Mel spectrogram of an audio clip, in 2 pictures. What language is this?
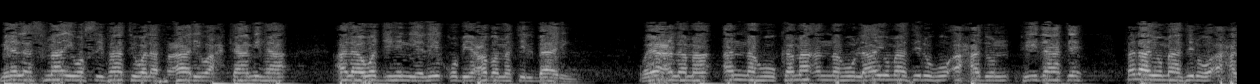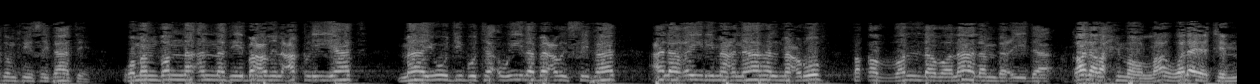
Arabic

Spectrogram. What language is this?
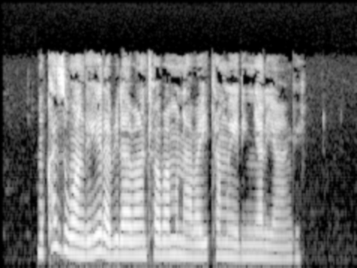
Ganda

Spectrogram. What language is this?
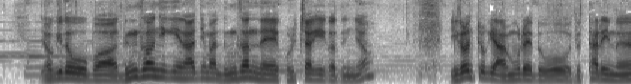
Korean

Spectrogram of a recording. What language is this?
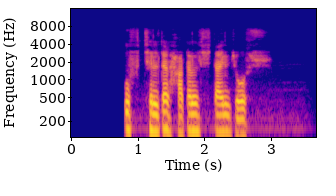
Bangla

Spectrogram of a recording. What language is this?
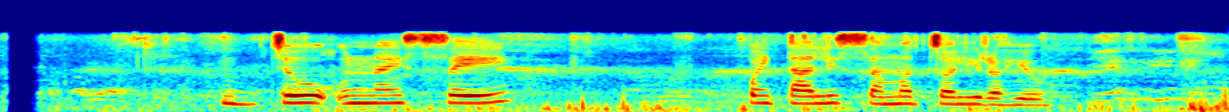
Nepali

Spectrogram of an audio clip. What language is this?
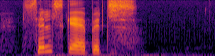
Danish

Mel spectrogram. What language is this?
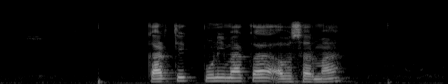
Nepali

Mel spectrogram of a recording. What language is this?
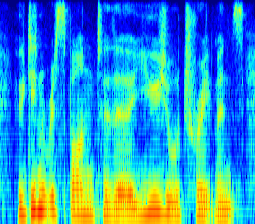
English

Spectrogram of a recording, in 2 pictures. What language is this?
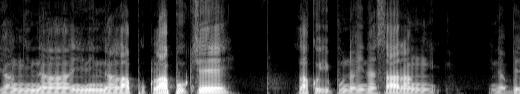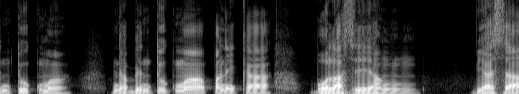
Larike-Wakasihu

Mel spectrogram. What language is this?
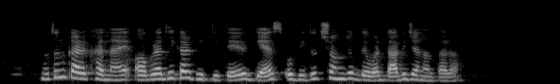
Bangla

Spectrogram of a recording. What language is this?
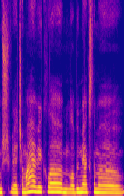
Lithuanian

